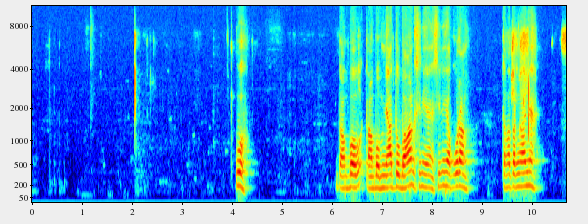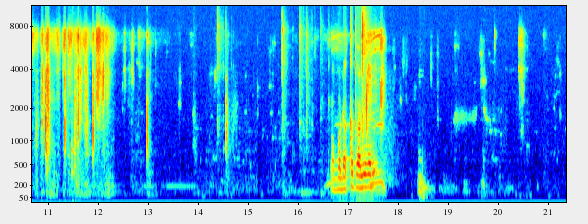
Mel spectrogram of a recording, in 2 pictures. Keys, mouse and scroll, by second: 17.3 BackSpace, 17.3 0, 19.0 scroll down 2, 19.6 scroll down 1.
